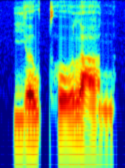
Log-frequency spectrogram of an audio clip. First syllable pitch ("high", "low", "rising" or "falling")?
rising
